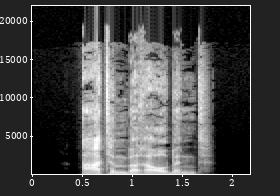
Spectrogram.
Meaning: breathtaking, awe-inspiring, stunning, staggering, jaw-dropping, spectacular
- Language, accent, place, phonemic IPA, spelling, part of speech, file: German, Germany, Berlin, /ˈaːtəmbəˌʁaʊ̯bn̩t/, atemberaubend, adjective, De-atemberaubend.ogg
